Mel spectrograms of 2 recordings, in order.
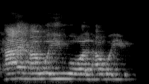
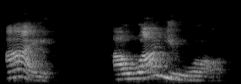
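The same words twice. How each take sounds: First: Greeting rattled off without gaps; casual, continuous hello to everyone; run-together greeting. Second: Greeting drawn out syllable by syllable; slow, deliberate hello with a gap after "Hi"; slow, separated greeting. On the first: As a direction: run the words straight through. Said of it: "I didn't do this with the puppet". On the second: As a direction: stretch each word for a puppet's mouth. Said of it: "I did". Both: Shown as a demonstration.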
